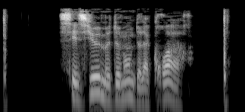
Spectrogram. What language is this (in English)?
French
